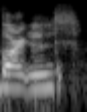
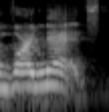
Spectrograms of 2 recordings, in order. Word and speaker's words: Barnett: Bartons, The so the Barton Barnetts. had other children. They had some other boys, huh? What you said? The Barnetts.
